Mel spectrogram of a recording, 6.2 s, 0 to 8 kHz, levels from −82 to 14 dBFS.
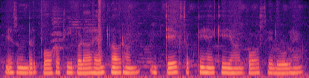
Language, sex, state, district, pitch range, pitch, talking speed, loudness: Hindi, male, Bihar, Purnia, 135-145 Hz, 140 Hz, 165 wpm, -15 LUFS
